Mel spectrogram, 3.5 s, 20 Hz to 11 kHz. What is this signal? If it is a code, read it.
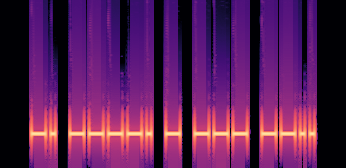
Morse code, heard as a keyed tone, about 25 wpm, 700 Hz. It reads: N9TOZ
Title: USA Call Signs - 5 Characters - Repeated 3x - 25wpm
